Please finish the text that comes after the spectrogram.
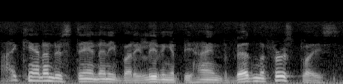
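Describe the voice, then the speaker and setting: An actor playing an inquisitive, plain-spoken investigator in a 1940s radio drama, casual and probing. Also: male voice, mid-range voice, very animated, fast, warm tone, breathy edge. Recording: dull 1940s radio recording.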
